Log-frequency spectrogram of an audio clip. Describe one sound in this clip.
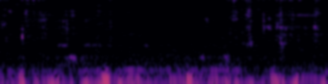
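Hands press and smooth fabric with soft scraping.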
